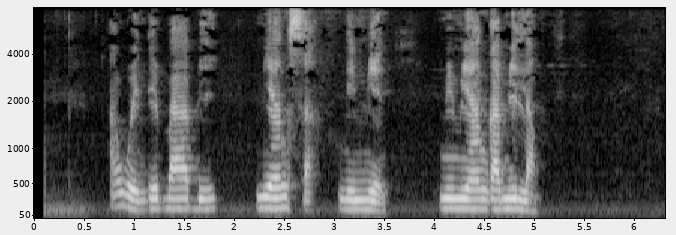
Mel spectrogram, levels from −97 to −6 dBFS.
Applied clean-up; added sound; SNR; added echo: none; none; none; none.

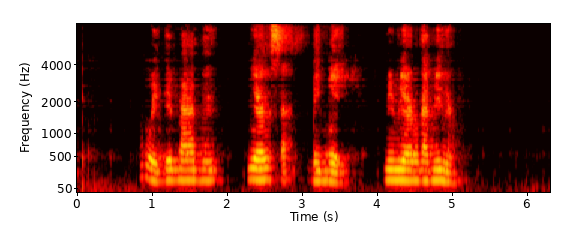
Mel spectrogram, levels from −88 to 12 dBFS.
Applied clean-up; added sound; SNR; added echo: neural mask model DeepFilterNet 3.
